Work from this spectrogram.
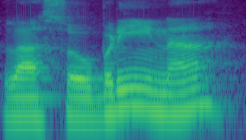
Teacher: if it's a single R in the middle of a word, then you're just going to produce the R sound in Spanish without rolling it continuously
